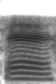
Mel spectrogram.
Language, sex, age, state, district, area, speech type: Bengali, male, 60+, West Bengal, Darjeeling, rural, conversation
